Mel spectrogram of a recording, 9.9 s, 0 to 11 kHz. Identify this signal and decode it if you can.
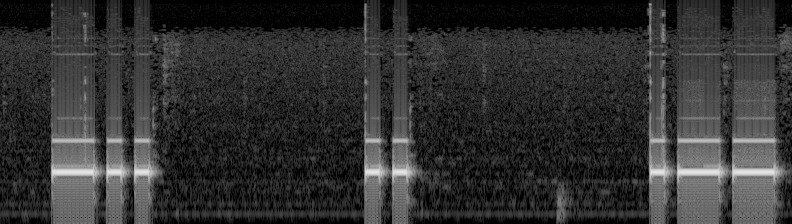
Morse code, heard as a keyed tone, about 7 wpm, 660 Hz. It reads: D I W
